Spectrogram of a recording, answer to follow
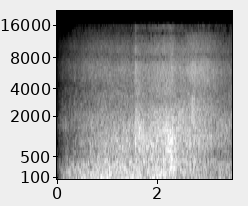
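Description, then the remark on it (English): Steady ocean surf washes and rushes while wind buffets the microphone during a kayaking trip on the ocean, a broad continuous roar with a brief sharp knock partway through and no voices. “Thanks for sharing your kayaking microdose of nature, Mom.”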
